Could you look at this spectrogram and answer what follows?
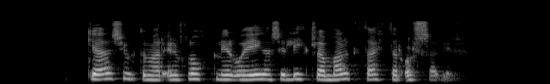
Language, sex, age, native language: Icelandic, female, 18-19, Icelandic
